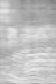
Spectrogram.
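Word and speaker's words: SIIMON: Bacanya Simon. Cuman I-nya 2.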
